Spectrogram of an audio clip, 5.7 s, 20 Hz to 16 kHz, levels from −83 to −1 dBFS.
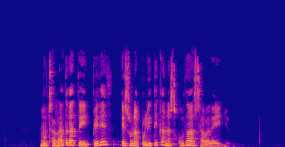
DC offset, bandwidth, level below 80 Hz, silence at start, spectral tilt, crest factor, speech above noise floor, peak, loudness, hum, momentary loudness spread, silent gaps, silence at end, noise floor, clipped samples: under 0.1%; 11 kHz; -62 dBFS; 0.8 s; -4.5 dB/octave; 18 dB; 52 dB; -4 dBFS; -21 LUFS; none; 7 LU; none; 1.15 s; -73 dBFS; under 0.1%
